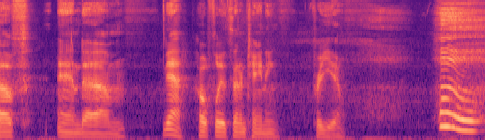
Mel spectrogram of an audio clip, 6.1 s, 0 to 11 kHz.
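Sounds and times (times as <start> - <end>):
speech: 0.0 - 4.4, 5.4 - 6.0
person yawning: 5.4 - 6.0.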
